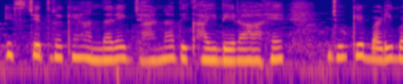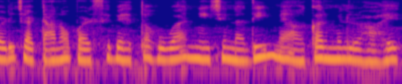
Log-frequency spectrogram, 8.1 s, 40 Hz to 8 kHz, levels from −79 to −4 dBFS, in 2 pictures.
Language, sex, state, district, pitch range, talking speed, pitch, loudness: Hindi, female, Maharashtra, Aurangabad, 185-215 Hz, 185 wpm, 195 Hz, -27 LUFS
